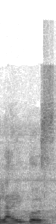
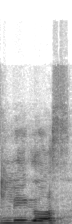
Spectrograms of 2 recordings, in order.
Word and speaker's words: Lagos: way to pronounce it so people say lios it's not really lios it's Lagos but I'm not in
